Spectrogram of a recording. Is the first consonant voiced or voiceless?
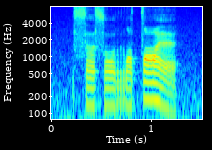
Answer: voiceless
